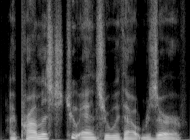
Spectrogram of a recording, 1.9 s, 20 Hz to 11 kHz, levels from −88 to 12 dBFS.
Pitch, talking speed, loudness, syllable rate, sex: 120 Hz, 190 wpm, -17 LUFS, 7.0 syllables/s, female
